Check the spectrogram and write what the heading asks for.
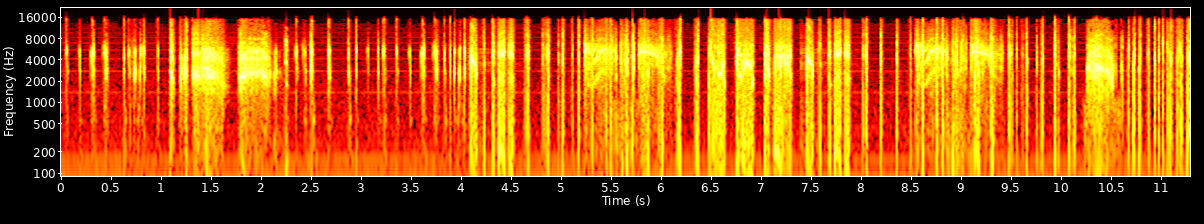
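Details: Raja Liur lure call for swiftlets: steady, rapid clicking at first, then long stretches of shrill, buzzy twittering laced with clicks.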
